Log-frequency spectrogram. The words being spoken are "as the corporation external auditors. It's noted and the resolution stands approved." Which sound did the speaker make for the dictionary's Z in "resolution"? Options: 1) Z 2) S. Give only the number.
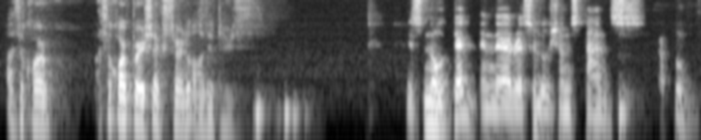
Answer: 2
